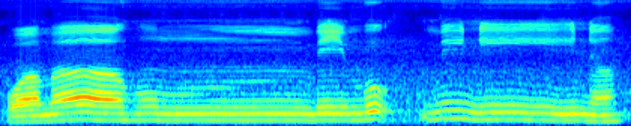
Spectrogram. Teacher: غنہ ہوگا کیونکہ میم ساکن کے بعد با آ گیا ہے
